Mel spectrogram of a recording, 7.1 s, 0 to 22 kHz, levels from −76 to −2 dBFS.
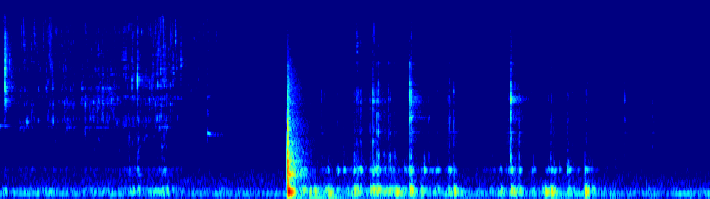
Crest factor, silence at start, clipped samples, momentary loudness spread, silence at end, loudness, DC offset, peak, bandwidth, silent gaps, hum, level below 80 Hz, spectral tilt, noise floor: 30 dB; 0.05 s; under 0.1%; 28 LU; 1.2 s; -30 LUFS; under 0.1%; -4 dBFS; 16.5 kHz; none; none; -50 dBFS; -6.5 dB/octave; -58 dBFS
